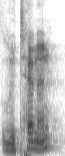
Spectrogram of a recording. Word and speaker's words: lieutenant: How do I pronounce lieutenant? I know, some people say lieutenant. I don't. That's very British. I say lieutenant.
